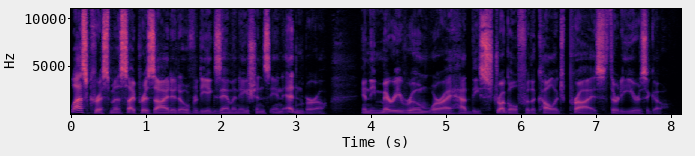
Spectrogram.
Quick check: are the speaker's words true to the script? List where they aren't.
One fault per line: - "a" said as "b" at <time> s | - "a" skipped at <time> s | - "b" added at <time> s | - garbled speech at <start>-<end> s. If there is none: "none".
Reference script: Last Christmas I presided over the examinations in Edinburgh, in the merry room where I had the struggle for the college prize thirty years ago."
none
